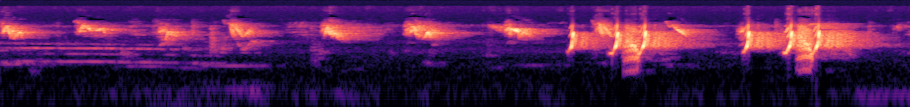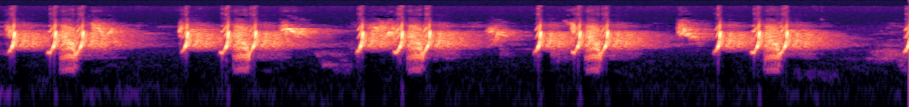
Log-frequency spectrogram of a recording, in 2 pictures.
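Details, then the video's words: A quail gives light high chirps, then switches to loud, harsh, rhythmic phrases of two or three quick notes repeated roughly every second. "Voice of quail's"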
